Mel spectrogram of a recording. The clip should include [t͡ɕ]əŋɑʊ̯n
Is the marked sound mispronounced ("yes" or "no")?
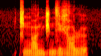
no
